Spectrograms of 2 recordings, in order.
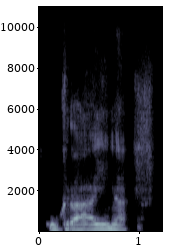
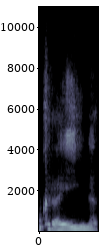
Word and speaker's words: Ucraina: molto di russia ed ucraina secondo la pronuncia locali con krajna secondo la pronuncia russa perfino la pronuncia rischia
